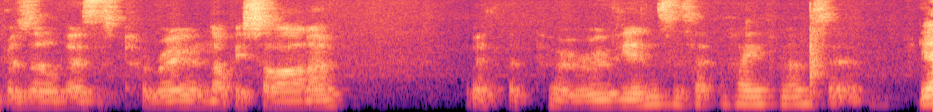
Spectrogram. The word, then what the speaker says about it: Solano: Brazil versus Peru and Nobby Solano with the Peruvians. Is that how you pronounce it?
